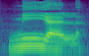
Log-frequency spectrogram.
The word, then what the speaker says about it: miel: The letter L is also pronounced at the end. For example, the word miel, miel.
